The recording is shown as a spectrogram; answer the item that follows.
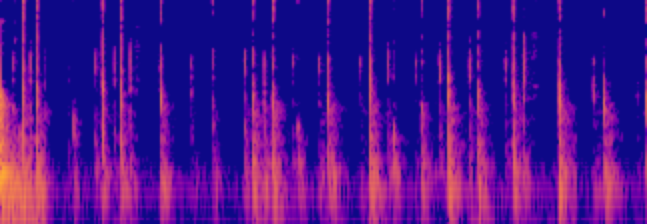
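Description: Stylus pen tapping on a touchscreen while handwriting: faint, irregular light clicks, a few a second.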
